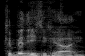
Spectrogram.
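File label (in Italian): "be", vocabolario dialettale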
